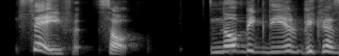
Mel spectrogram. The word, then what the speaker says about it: Sayf: Uh I read his name as scythe. Apparently it is pronounced safe.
